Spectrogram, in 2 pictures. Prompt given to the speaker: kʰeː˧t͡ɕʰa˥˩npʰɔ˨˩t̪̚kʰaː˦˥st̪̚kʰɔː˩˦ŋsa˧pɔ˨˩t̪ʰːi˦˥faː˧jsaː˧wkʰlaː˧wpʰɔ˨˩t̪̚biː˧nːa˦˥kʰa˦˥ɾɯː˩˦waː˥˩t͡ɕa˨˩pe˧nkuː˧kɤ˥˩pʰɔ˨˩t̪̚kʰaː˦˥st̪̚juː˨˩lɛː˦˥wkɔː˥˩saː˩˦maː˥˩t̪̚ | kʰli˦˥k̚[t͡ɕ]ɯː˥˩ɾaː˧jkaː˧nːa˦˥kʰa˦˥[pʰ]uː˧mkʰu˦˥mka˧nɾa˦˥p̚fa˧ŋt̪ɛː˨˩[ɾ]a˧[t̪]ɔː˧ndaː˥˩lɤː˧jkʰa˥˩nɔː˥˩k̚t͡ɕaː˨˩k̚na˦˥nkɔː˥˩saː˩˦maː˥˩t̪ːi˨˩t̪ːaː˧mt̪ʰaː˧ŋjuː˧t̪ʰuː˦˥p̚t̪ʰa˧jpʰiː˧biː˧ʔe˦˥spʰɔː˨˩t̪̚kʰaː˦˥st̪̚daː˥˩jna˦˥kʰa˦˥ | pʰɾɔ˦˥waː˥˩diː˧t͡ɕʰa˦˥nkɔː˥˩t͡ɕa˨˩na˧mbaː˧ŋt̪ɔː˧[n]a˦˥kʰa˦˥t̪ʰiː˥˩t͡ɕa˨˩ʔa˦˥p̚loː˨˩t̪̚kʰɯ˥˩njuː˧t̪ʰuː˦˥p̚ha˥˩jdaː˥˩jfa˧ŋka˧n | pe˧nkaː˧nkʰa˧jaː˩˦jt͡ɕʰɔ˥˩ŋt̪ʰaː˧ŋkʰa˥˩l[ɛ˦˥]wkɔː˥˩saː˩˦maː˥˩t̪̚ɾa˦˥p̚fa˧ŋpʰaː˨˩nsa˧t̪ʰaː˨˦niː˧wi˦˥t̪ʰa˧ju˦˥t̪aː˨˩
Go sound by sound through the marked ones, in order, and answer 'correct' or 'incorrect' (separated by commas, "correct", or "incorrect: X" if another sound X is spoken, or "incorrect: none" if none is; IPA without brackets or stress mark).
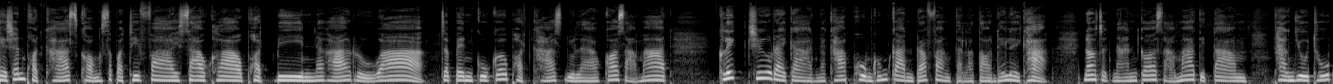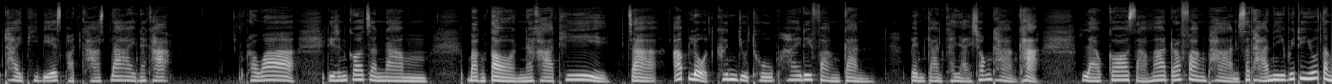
incorrect: t͡ɕʰ, correct, incorrect: l, correct, incorrect: nː, incorrect: ɛː˦˥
